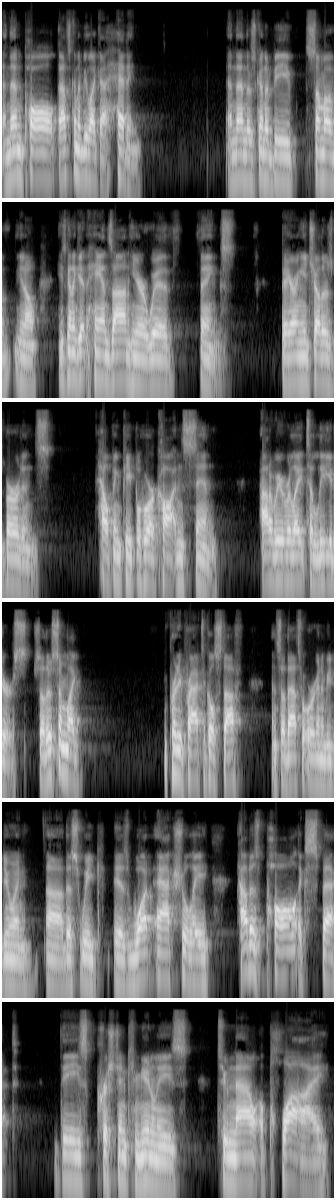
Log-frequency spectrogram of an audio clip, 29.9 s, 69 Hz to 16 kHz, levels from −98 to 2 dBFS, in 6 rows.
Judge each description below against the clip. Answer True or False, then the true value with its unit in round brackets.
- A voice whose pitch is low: True (110 Hz)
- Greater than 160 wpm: False (155 wpm)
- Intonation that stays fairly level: True (2.1 semitones)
